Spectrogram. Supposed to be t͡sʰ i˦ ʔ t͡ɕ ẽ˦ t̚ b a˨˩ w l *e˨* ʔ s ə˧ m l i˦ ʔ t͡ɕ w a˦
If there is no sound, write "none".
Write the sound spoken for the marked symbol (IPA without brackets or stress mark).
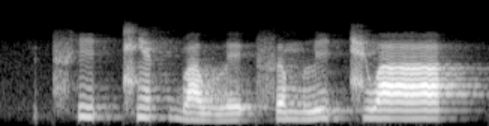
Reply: e˨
